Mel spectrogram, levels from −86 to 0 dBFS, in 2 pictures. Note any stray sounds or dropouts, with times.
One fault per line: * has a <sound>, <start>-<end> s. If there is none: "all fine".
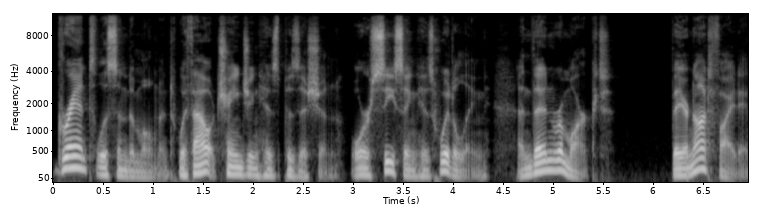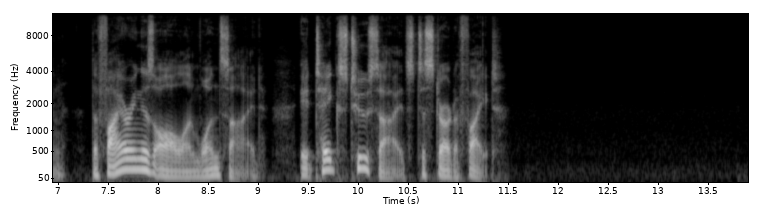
all fine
